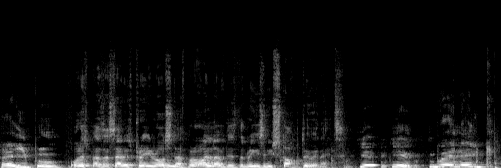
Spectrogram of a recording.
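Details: Adult male speaker; Typical speech.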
